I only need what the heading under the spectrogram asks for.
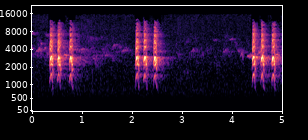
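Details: European green woodpecker recorded in 2017 near Wittlich: three bursts of harsh, ringing three-note calls, each note a quick loud 'kyück', separated by about two seconds of quiet, with no other clear sounds.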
